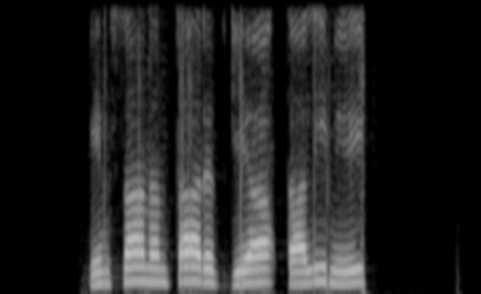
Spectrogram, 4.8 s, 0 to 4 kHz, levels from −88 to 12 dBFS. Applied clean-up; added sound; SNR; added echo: neural separator model SepFormer WHAMR!.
